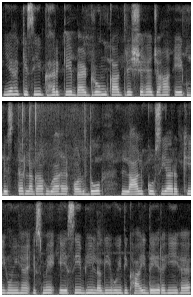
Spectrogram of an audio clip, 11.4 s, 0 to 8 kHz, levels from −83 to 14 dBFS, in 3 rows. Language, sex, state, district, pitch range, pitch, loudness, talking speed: Hindi, female, Bihar, Jamui, 215-230 Hz, 220 Hz, -14 LUFS, 165 wpm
